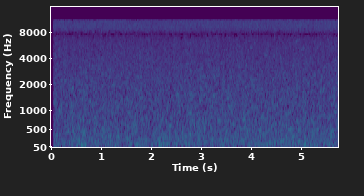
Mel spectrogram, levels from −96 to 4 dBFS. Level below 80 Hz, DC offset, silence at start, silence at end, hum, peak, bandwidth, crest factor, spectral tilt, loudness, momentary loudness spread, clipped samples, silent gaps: -76 dBFS; under 0.1%; 0.05 s; 0 s; none; -44 dBFS; 11.5 kHz; 14 dB; -2.5 dB/octave; -58 LUFS; 1 LU; under 0.1%; none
